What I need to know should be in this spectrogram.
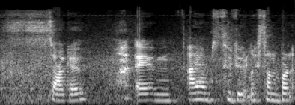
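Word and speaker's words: Siargao: in a place called it's spelled like sea Argo but this sounds like Sago um I am severely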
